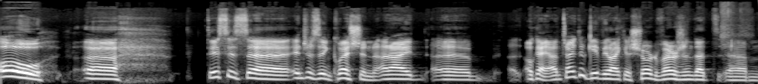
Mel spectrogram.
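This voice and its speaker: A man with a Polish accent talks at a moderate pace in a high voice with lively intonation, leaving long, frequent pauses, on a very clean recording with a silent background. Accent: Polish accent, non-native. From Poland. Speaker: podcast host and angler. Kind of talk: casual interview chat. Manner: halting, many fillers and restarts.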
